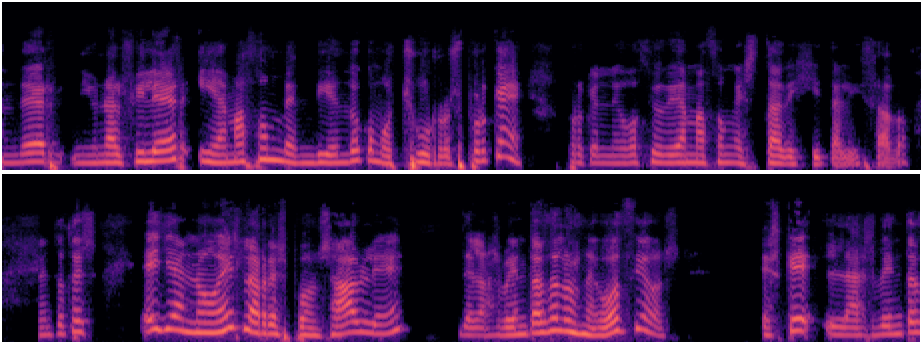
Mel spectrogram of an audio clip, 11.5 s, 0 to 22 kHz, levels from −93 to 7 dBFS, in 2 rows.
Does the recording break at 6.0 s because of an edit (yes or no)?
yes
